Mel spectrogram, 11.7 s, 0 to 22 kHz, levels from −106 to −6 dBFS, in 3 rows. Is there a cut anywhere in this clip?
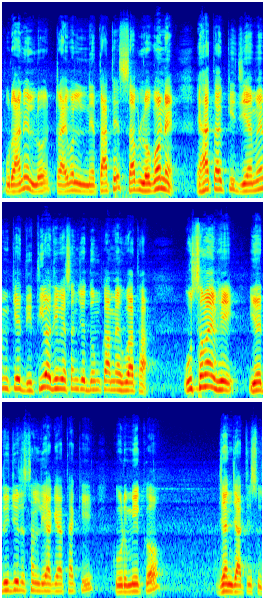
no; 0 cuts

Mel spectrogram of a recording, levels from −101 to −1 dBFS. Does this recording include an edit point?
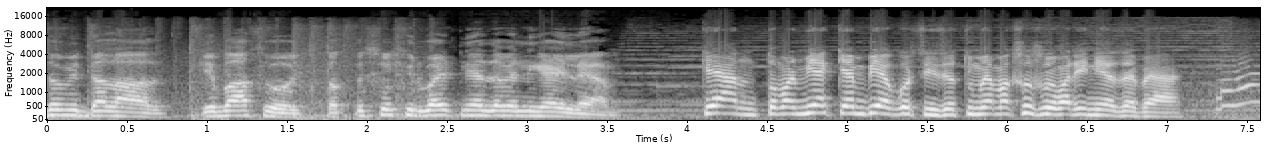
no; 0 cuts

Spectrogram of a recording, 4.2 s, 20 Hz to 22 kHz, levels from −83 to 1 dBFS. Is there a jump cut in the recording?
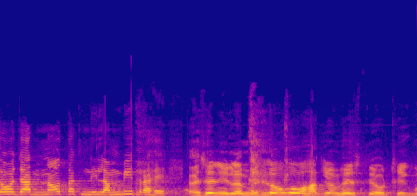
yes; 1 cut; at 1.8 s

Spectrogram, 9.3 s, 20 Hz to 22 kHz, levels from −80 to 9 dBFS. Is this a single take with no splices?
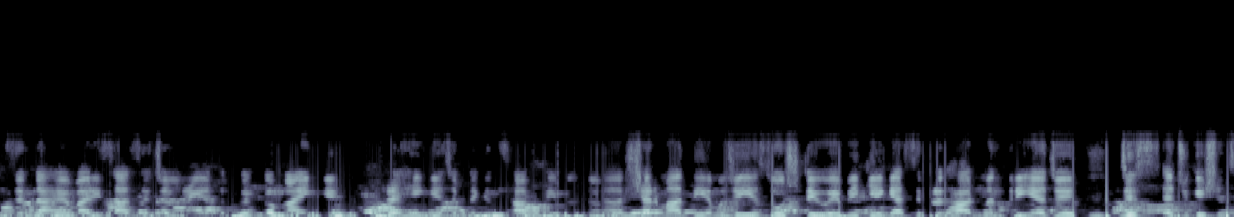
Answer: no; 1 cut; at 4.7 s

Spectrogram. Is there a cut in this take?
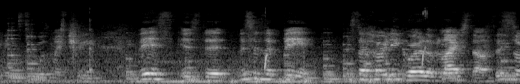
no; 0 cuts

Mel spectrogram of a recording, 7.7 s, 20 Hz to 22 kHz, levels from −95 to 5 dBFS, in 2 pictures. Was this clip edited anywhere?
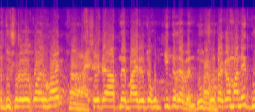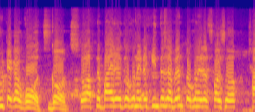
no; 0 cuts

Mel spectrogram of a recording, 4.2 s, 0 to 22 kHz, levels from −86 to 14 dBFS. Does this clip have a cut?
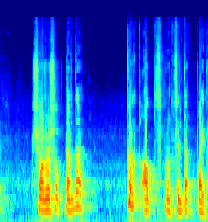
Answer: no; 0 cuts

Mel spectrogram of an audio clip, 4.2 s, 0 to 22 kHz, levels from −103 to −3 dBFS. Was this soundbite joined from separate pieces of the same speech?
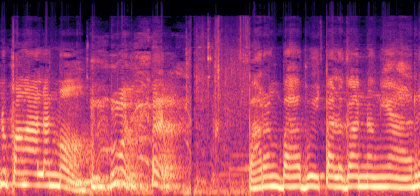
yes; 1 cut; at 1.9 s

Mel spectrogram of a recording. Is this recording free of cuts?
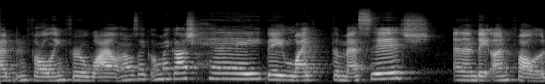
yes; 0 cuts

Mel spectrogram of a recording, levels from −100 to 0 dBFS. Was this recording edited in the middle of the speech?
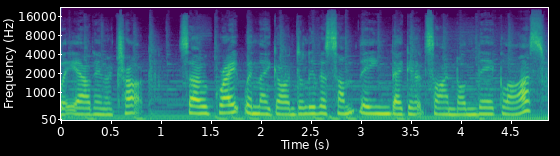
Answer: no; 0 cuts

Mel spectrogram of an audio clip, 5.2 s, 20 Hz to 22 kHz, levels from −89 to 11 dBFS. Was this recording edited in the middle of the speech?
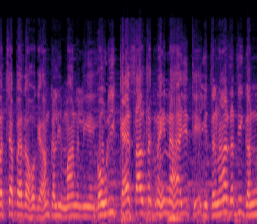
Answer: yes; 2 cuts; at 1.9 s, 4.0 s

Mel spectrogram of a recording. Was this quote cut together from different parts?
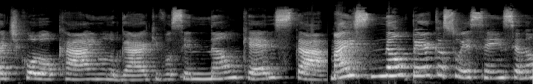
yes; 1 cut; at 3.3 s

